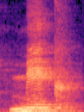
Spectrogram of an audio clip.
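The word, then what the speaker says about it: make: मेक, इसमें ई, जो last में ई आता है उसको नहीं पढ़ा जाता कभी भी।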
